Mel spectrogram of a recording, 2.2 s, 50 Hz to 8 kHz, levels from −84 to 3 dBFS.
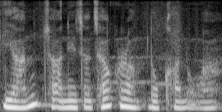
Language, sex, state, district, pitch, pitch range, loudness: Garo, male, Meghalaya, South Garo Hills, 180 Hz, 175-200 Hz, -13 LUFS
